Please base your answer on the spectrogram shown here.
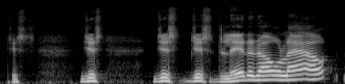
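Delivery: slow, high, stretched-out encouragement; slow drawn-out. Real, not acted. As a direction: draw it out slowly, rising at the end. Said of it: "Clyde used to say".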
